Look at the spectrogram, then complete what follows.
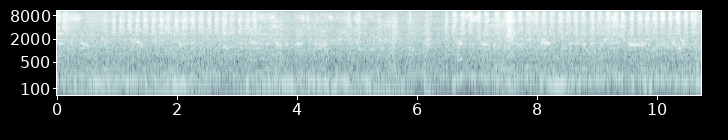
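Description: A folded cotton cloth patch rubbed back and forth in quick, even strokes on a small rust-browned steel gun part, faint and steady. This is buffing off the loose layer of surface rust while leaving the browning.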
